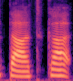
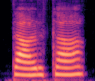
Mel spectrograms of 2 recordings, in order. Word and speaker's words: ताटका: इसका नाम था ताटका। इसके नाम का उच्चारण ताड़का भी मिलता है।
